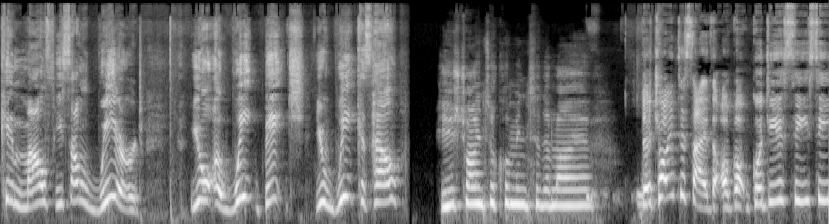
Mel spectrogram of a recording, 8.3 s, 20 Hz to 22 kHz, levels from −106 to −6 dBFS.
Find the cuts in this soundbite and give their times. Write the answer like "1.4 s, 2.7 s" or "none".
4.1 s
